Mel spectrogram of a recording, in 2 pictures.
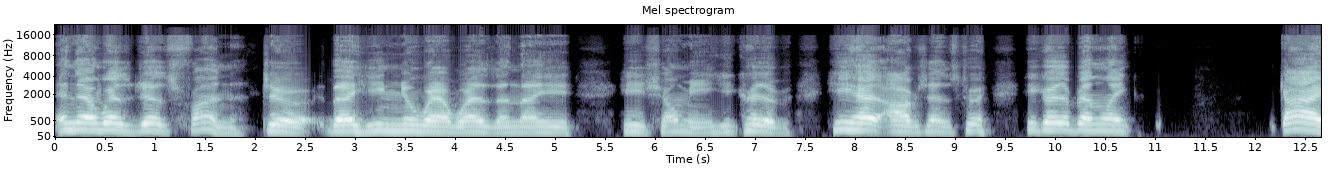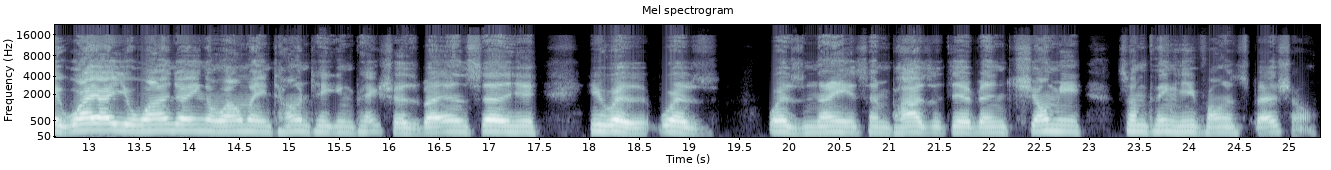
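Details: Man with a speech impediment present since birth and still ongoing, alongside lifelong coordination differences; speech impediment with disfluency.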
